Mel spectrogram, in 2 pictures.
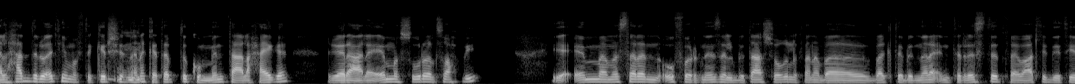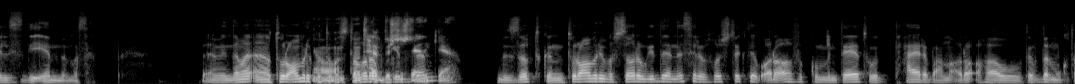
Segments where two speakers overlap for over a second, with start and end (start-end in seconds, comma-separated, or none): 13.9-15.1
